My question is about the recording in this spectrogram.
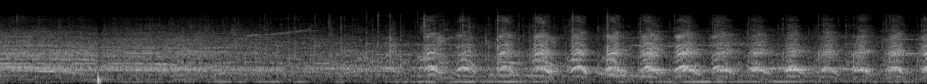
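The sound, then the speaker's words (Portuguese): A live crowd at the show Call of Cash roars with cheers and shouts after a countdown, the noise steady at first, then breaking into loud rhythmic bursts of about two per second, like chanting or shouting in unison. “Quero fazer muito barulho com vocês, hein?”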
